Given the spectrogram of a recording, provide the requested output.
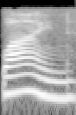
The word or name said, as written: wine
